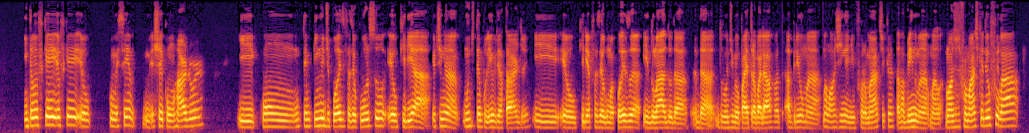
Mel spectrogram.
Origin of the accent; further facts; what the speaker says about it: Joinville, Santa Catarina, Brazil; eu sou de Joinville, né, eu tô aqui agora, eu nasci aqui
